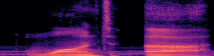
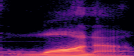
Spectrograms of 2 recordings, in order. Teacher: It's not want a, it's wanna with the vowels blending smoothly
